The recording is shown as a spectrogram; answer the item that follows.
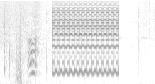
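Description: Telephone ringing once, a single electronic ring about a second long that starts just under a second in and stops sharply. It is preceded by a couple of short yelps that sound like a dog.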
